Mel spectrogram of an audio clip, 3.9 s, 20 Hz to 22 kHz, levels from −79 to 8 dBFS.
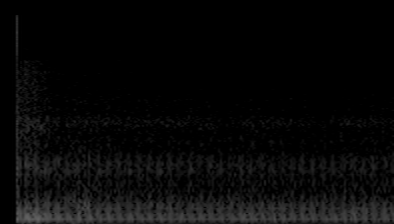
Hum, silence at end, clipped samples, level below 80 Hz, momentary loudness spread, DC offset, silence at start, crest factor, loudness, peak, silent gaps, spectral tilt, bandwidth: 60 Hz at -60 dBFS; 0 s; under 0.1%; -70 dBFS; 8 LU; under 0.1%; 0.15 s; 42 dB; -54 LUFS; -10 dBFS; none; -4 dB/octave; 16.5 kHz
